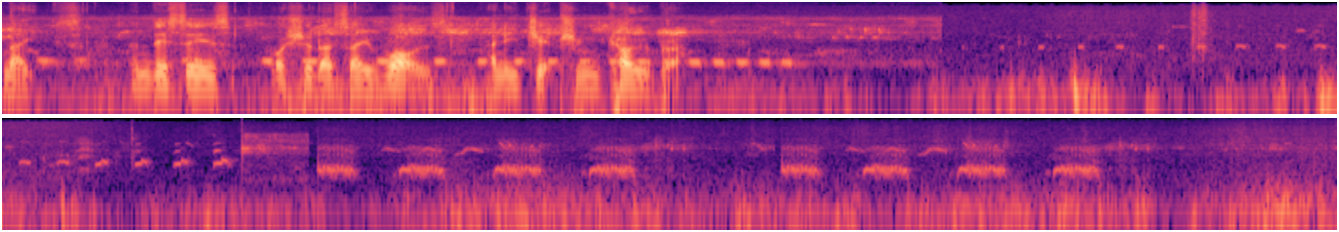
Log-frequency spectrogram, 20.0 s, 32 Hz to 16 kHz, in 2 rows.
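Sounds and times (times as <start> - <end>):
bird caw-like calls: 0.0 - 7.0
small birds chirping: 0.0 - 7.1, 11.8 - 18.7.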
